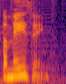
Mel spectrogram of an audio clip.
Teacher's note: It is a three syllable word. Stress is on the second syllable.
